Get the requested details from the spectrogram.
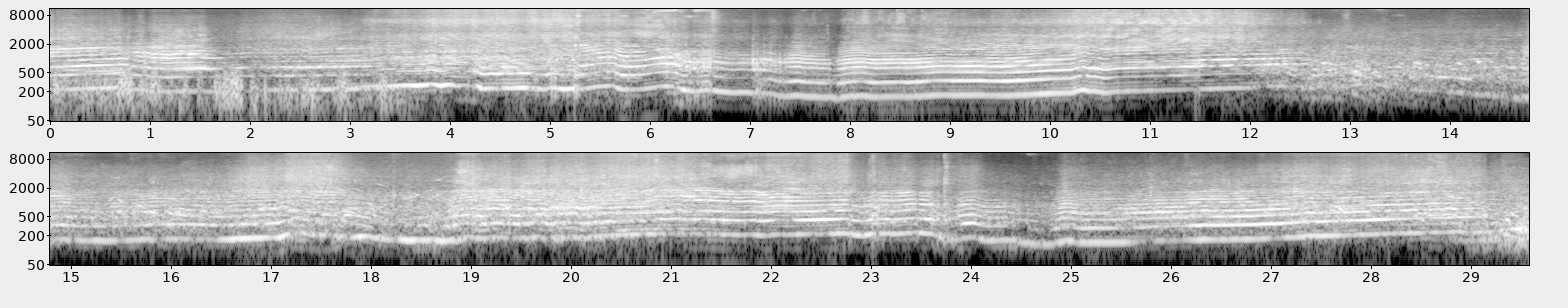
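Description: A racing car engine revs hard, rising and falling in pitch through gear changes.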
